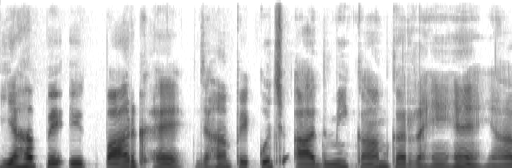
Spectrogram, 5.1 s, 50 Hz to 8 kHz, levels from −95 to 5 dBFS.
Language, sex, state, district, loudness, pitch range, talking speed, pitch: Hindi, male, Chhattisgarh, Bastar, -20 LUFS, 125-160 Hz, 175 wpm, 140 Hz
